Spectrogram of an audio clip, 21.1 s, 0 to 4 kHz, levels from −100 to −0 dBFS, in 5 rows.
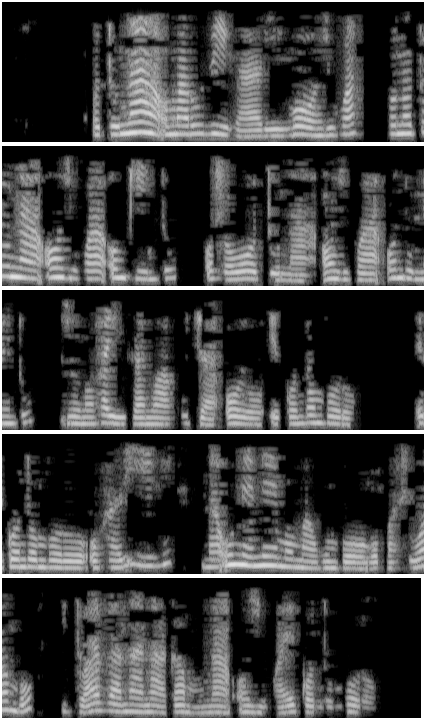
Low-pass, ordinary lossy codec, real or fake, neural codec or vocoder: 3.6 kHz; MP3, 16 kbps; real; none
